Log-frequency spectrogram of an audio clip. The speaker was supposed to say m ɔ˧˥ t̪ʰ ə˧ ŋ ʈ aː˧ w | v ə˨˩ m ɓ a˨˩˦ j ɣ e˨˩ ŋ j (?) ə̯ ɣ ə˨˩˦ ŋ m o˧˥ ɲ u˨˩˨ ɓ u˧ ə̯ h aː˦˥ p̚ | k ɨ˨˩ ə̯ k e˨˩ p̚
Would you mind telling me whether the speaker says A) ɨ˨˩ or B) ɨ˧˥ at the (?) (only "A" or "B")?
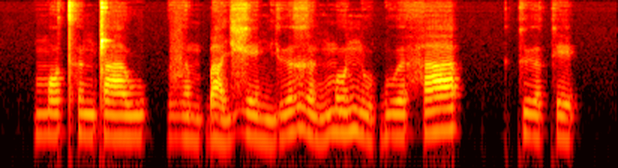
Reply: B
